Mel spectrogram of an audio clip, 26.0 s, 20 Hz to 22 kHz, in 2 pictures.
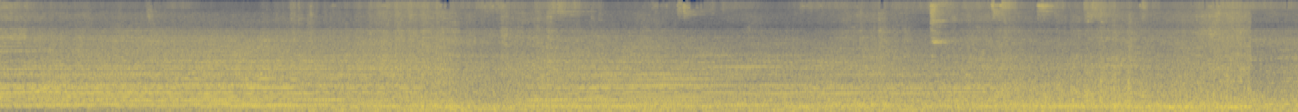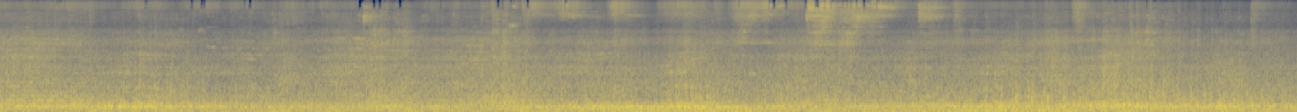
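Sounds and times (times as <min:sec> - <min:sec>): locomotive air horn: 0:00.0 - 0:10.4.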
